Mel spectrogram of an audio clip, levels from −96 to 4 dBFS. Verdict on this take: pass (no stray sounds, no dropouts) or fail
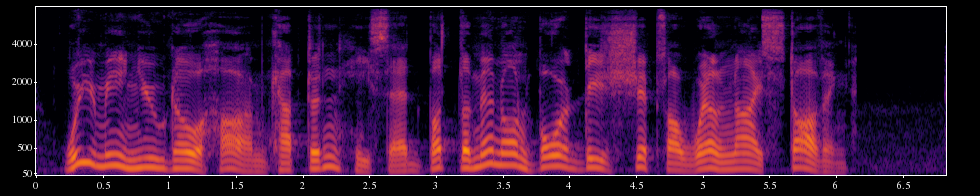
pass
